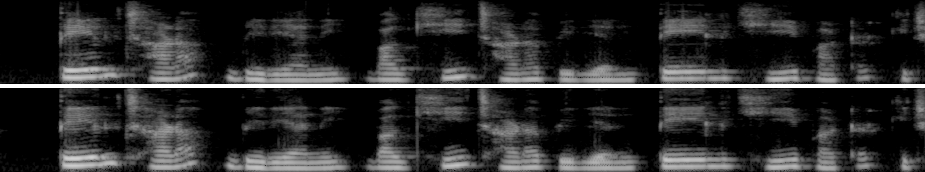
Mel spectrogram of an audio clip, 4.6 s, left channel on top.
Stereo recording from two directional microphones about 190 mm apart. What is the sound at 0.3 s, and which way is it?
Speech, 15° right (ahead or behind).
